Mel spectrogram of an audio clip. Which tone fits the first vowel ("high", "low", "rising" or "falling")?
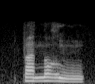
high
